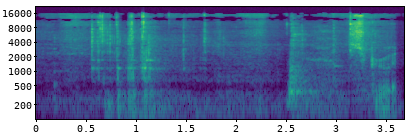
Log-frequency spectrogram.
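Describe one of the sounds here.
Metal parts clink and tap together.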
